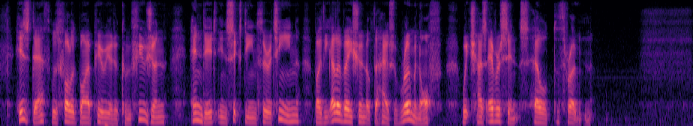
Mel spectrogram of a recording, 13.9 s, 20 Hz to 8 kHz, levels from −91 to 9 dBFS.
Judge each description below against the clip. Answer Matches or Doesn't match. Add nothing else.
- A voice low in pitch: Matches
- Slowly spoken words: Matches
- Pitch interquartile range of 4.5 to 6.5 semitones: Matches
